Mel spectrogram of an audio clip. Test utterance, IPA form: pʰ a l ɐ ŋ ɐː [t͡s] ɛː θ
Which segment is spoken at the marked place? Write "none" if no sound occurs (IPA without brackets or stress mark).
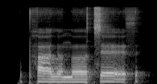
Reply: t͡s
